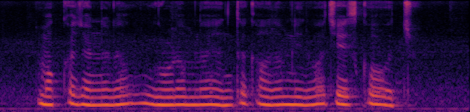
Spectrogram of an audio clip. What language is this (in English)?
Telugu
